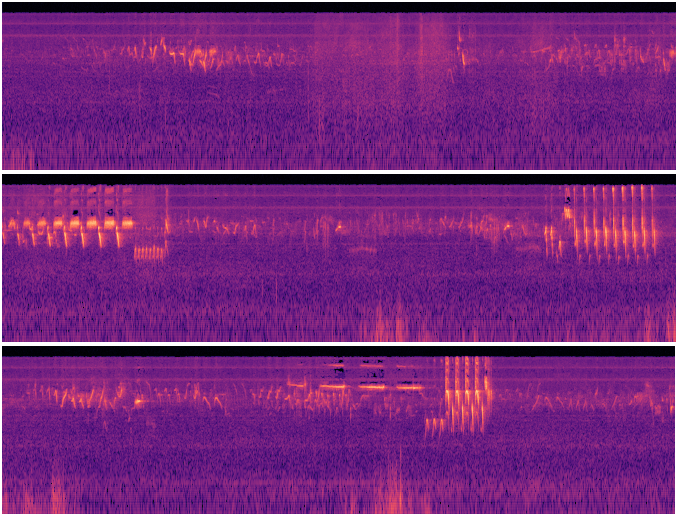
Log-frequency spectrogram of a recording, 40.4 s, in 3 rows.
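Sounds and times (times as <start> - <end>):
common nightingale song: 0.0 - 40.4
faint twittering from other birds: 1.0 - 40.4.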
